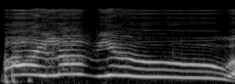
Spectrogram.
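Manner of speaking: high, very slow drawn-out wail; wailing cry. Pretend. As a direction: stretch it into a howling cry.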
